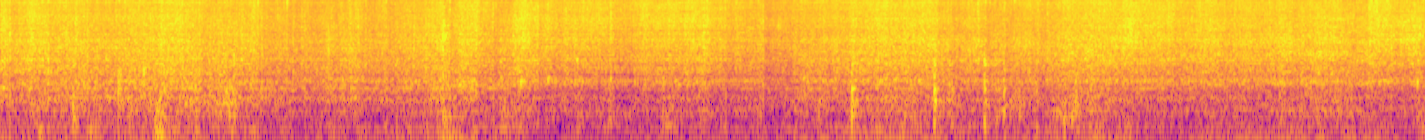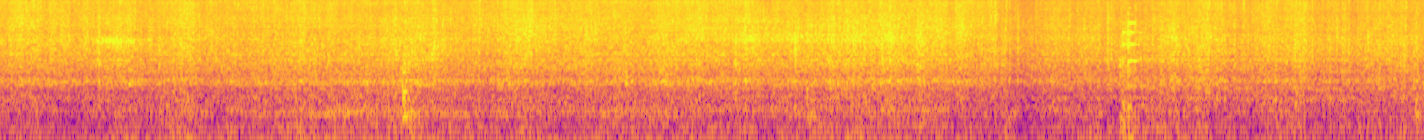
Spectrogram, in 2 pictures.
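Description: Kakinokitake mushrooms, sliced onion and thin-sliced raw meat sizzling steadily in a hot non-stick frying pan, with chopsticks stirring through the food now and then.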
